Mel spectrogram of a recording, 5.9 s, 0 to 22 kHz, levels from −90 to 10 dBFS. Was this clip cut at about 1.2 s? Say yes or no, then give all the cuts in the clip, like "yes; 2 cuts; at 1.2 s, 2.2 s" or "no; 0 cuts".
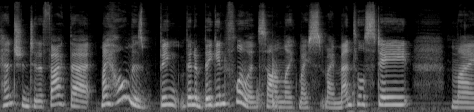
yes; 1 cut; at 1.2 s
